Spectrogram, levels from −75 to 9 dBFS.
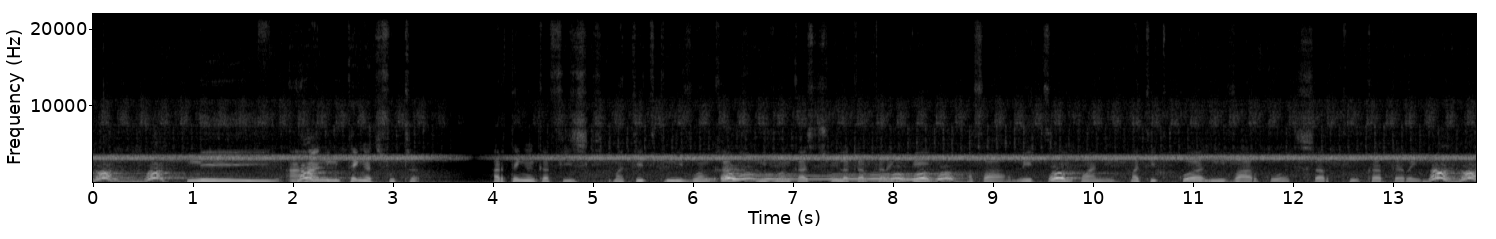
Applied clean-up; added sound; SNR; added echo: none; Bark / Cricket; -2 dB; none.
